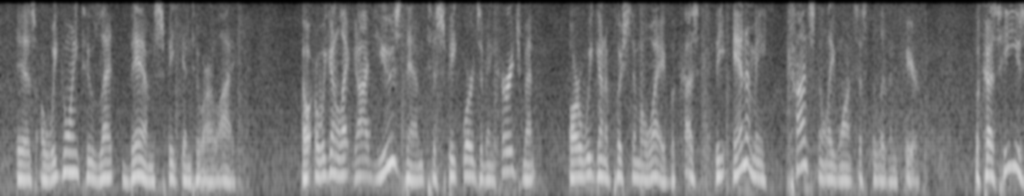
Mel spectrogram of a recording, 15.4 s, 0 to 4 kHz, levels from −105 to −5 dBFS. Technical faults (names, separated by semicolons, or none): sound dropped by the voice detector; comfort noise in place of the background; onset clipped by the voice detector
